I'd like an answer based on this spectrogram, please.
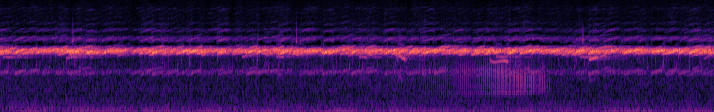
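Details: Early-year night chorus of spring peepers at a frog pond: countless sharp, high-pitched peeps fused into a constant ringing drone. A brief, lower buzzy burst comes midway, and a soft low hum persists.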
